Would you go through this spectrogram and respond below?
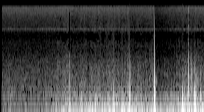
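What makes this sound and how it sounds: Fingertips in rubber finger cots rub and tap twin metal binaural microphone capsules with red rings on a dark mount. Quiet at first, the sound builds into a dense, deep rumbling thump, with a few sharp taps flicking up bright above the low rustle.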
